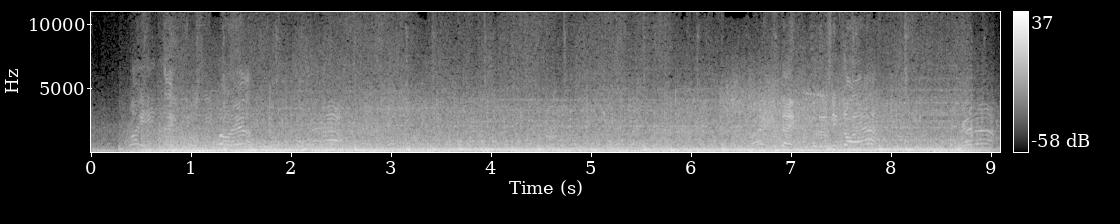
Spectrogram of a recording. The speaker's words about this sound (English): Another boat approaches. Three stern-looking men stand on the deck staring at them. Let's say hello. The two boats pull up alongside each other.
